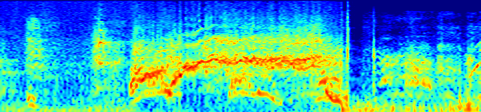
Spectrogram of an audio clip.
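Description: A young girl screams loudly.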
